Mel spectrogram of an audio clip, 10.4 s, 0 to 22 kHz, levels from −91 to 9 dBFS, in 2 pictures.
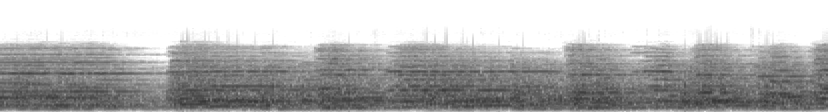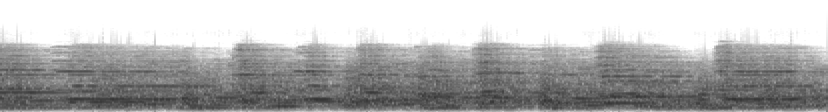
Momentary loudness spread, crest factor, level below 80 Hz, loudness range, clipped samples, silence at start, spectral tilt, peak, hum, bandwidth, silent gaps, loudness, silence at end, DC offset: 3 LU; 12 dB; -68 dBFS; 1 LU; under 0.1%; 0 s; -9.5 dB/octave; -4 dBFS; none; 4.9 kHz; none; -17 LUFS; 0 s; under 0.1%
